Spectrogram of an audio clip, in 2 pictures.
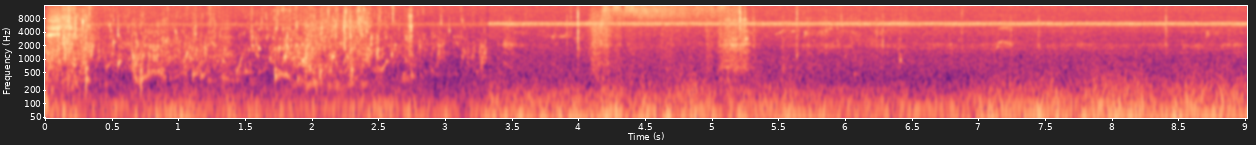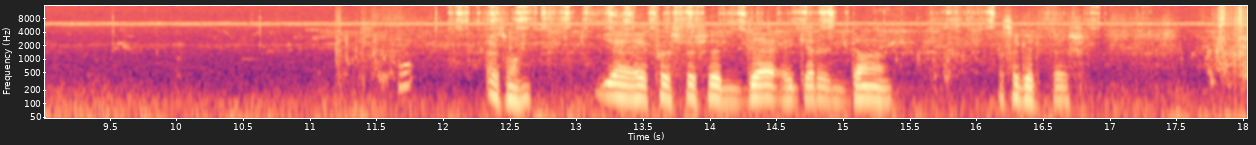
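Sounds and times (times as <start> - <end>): wind and water rumble: 0.0 - 18.0
faint high whine: 3.4 - 18.0.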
